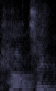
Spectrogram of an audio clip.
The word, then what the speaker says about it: Celtic: I said, "So, how do you say it? Is it Celtic or Celtic?" Because I say Celtic because Irish. My husband's Irish. You got to say it Celtic.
